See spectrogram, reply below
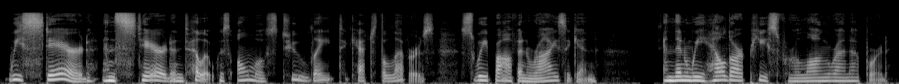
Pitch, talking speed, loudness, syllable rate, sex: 170 Hz, 200 wpm, -22 LUFS, 4.9 syllables/s, female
